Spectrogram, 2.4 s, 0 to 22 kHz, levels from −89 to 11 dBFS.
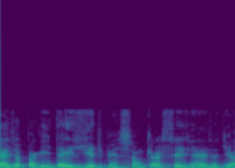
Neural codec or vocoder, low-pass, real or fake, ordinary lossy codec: none; none; real; none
